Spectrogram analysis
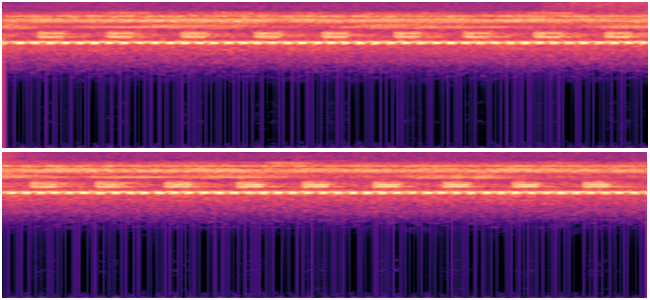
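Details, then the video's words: Shrill, unbroken buzzing from jungle crickets, with a rhythmic chirp repeating about three times a second over several layered high tones and a faint hiss at moments. "Jungle Crickets"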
